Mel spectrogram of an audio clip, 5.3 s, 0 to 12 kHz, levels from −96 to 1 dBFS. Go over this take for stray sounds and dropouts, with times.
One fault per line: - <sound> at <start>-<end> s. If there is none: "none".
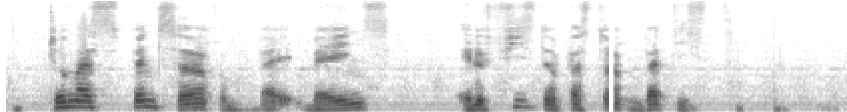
- dropout at 3.8-3.8 s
